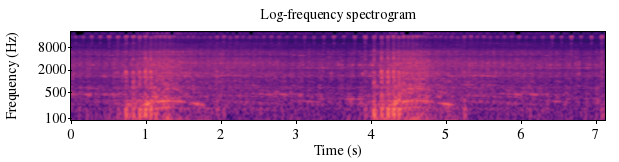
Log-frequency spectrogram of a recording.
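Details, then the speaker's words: 2014 Chevy Silverado 4.3 V6 with codes P0300 and P219B and a rough idle that smooths under power: sharp ticking and puffing hiss from under the intake, like a loose spark plug, from compression escaping past failed fuel injector seals. "So it sounded like a spark plug almost was loose or something like that. You can hear compression escaping the engine."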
